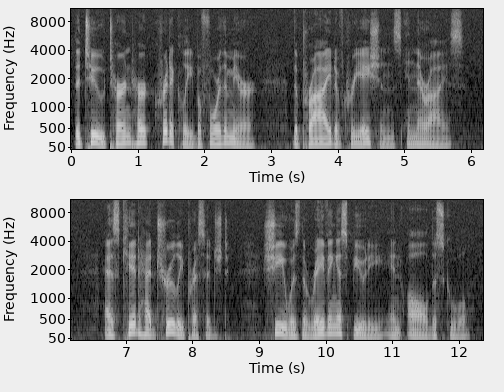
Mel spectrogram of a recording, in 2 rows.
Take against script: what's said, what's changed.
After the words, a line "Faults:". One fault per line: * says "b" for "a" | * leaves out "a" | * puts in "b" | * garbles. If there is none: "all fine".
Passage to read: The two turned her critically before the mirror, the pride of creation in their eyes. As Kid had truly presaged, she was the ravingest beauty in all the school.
The two turned her critically before the mirror, the pride of creations in their eyes. As Kid had truly presaged, she was the ravingest beauty in all the school.
Faults:
* says "creations" for "creation"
